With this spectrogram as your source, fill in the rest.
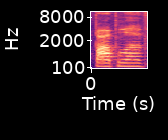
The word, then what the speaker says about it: BXB Love: of the artist, of Bob Love. Again, that's BXB Love. I'm so glad I looked up how it's pronounced, because I absolutely would have come on here and said BXB Love before.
